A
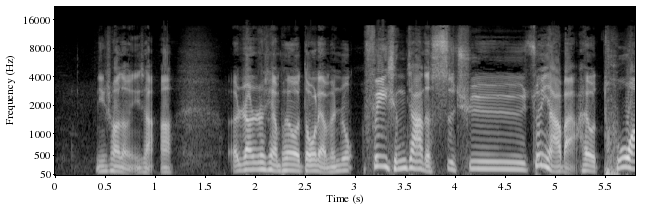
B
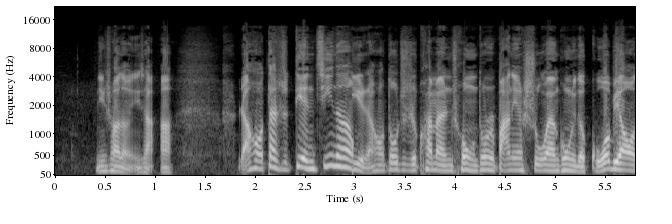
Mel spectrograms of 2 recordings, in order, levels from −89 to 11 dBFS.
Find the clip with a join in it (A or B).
B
